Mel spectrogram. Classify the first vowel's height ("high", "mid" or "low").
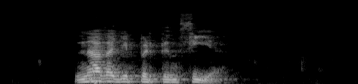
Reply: low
